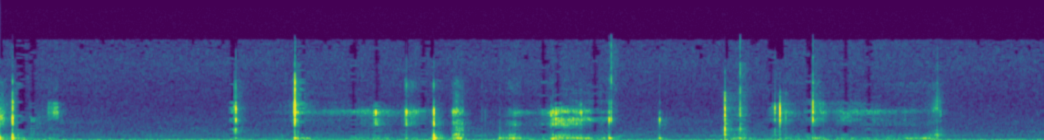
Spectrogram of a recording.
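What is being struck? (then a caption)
Plastic detangler brush. Long nails tap and click on the smooth back and edge of a palm-sized black hollow plastic Tangle Teezer detangler brush. The result is a quiet, irregular series of short, dry clicks with a bright, high ring and faint scratchy rustles between them over a steady low hum.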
